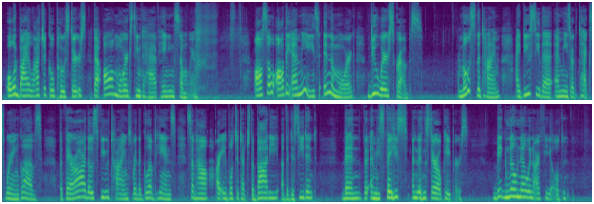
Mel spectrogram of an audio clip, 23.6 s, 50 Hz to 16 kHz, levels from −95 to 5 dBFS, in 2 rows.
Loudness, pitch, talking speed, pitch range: -21 LUFS, 195 Hz, 180 wpm, 170-215 Hz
